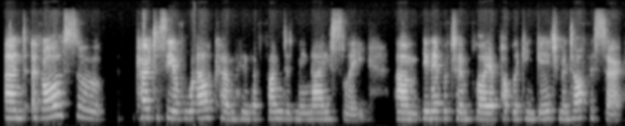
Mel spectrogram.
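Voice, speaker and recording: A woman's voice: mid-range voice, fairly even intonation, moderate pace, pushed and bright, poor audio. A woman in her forties, a clinical researcher, explaining her work matter-of-factly on a video call through a headset. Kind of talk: panel discussion on a video call. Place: small room indoors.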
